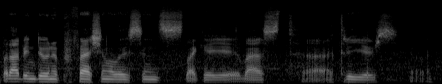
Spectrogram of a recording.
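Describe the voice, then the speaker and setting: Speaking at normal speed in a medium-pitched, fairly even voice, this young man from Turkey has vocal fry and a bright, forceful tone. A photographer guest at a bar and grill, he rambles through interview answers with plenty of fillers and "you know what I'm saying," over a little hiss or hum.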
